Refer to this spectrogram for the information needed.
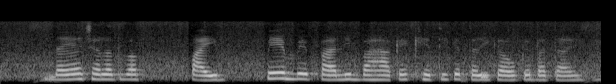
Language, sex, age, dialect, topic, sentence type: Bhojpuri, female, 18-24, Northern, agriculture, question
